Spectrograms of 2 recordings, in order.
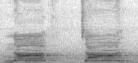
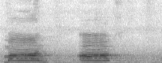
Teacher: आप बोलते समय नाक में थोड़ी सी आवाज़ हो जाती है ना, तो इनके उच्चारण में नाक और मुंह दोनों से ध्वनि निकलती है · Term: अनुनासिक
